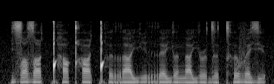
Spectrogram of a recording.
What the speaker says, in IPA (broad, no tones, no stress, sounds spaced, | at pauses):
zʲ a zˤ i ǃʰ a qʰ ɛ ǃʰ ə r a j i r ɛ j ə n a j ə˞ d ə tʰ ə v ɛ zʲ ə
